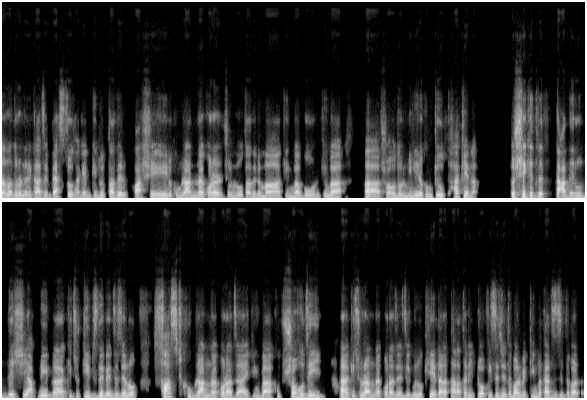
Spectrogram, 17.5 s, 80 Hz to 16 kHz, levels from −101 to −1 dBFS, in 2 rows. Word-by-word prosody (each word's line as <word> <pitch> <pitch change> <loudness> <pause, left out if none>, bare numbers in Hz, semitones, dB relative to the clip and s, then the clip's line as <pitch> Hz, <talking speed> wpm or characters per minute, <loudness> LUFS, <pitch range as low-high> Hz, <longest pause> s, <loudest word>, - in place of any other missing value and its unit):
নানা 200 +3 +4
ধরনের 170 -2 -1
কাজে 130 0 +1
ব্যস্ত - - +1
থাকেন। 85 +1 -4
কিন্তু 115 +2 -4
তাদের 175 +9 +3 0.2
পাশে 120 0 +1 0.2
এরকম 130 -2 -5
রান্না 100 +8 +2
করার 140 -3 +4
জন্য 115 -3 -7
তাদের 100 +1 -2
মা 95 - +5 0.2
কিংবা 100 -1 0
বোন 90 0 -2
কিংবা 95 -1 +3 0.5
আ - - +9 0.2
সহধর্মিনী 105 0 -2
এরকম 185 +4 -1
কেউ 200 -2 +4
থাকে - - +1
না। - - -5 0.5
তো - - +5
সেক্ষেত্রে 245 +4 +3 0.2
তাদের 245 +11 +4
উদ্দেশ্যে 205 0 -3
আপনি 165 0 -2 0.4
কিছু 145 +1 -9
আ - - -32
টিপস 140 -2 -2
দেবেন? 115 -3 +2
যে 110 - -4
যেন 115 - +2 0.5
ফার্স্ট 195 +1 +4
খুব 170 - -4
রান্না 115 +1 +2
করা 110 -1 +4
যায় 100 -1 +2
কিংবা 105 -1 +1
খুব 145 - -10
সহজেই 185 - +2 0.4
আ - - +10
কিছু 125 0 -7
রান্না 115 +1 +1
করা 105 -1 +1
যায় 100 -1 -5
যেগুলো 110 +1 -3
খেয়ে 105 -3 -1
তারা 105 0 +4
তাড়াতাড়ি 130 +1 -1
একটু - - -6
অফিসে 115 -2 -5
যেতে 105 0 -3
পারবে 100 -1 +2
কিংবা 95 -1 -4
কাজে 95 -2 +2
যেতে 90 - -7
পারবে? - - 0
120 Hz, 205 wpm, -24 LUFS, 105-165 Hz, 0.5 s, আ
